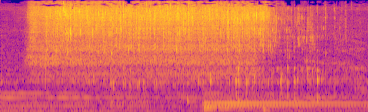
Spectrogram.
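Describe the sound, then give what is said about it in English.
A kitchen faucet in a newly installed kitchen sink in a new home gushes water into the sink in a steady hiss for a couple of seconds, with a low pipe hum underneath, then shuts off and the flow trickles away. “There's one missing part for my sink, but I installed my kitchen sink yesterday and it looks beautiful”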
